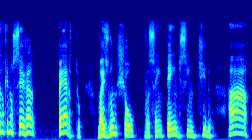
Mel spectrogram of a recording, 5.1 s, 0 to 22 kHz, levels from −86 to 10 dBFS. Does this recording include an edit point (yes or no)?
yes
